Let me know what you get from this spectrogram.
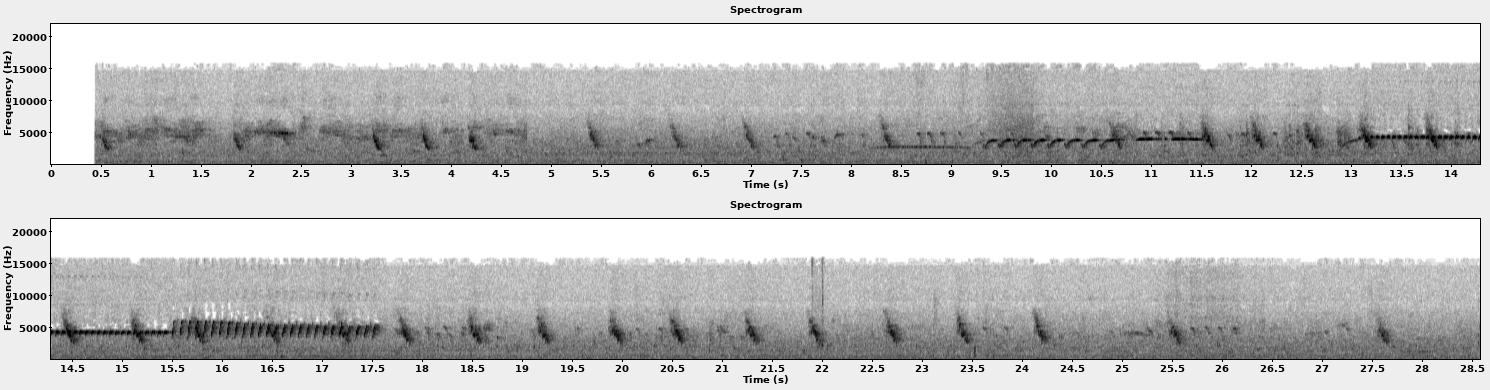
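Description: Small songbird calling, a short high chirp repeated over and over. From about a third of the way in to past halfway, a run of high trills and a held high whistle joins in, the loudest part.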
